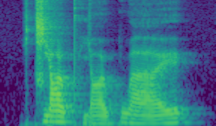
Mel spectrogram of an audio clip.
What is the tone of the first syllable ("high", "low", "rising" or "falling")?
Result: falling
